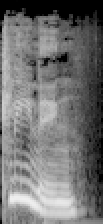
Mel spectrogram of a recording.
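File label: "cleaning", English, uk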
